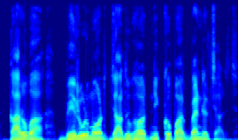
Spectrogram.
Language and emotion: Bengali, neutral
